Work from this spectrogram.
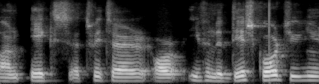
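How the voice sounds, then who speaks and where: Against a quiet background, a man with a Dutch accent speaks with fairly even intonation. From Netherlands. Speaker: crypto community writer. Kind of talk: casual chat. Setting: live stream. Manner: halting, many fillers and repetitions.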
